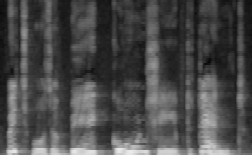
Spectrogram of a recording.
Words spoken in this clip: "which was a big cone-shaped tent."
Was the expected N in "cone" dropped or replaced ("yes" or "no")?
no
